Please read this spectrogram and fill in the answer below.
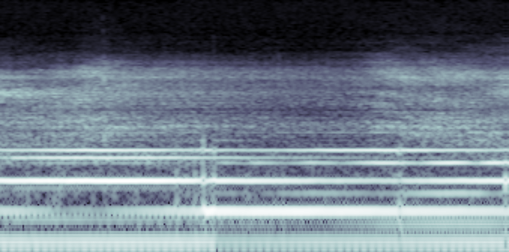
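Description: Ambient tape-loop music on cassette: several steady, sustained drone tones held unchanging, with a dull lo-fi sound that has no top end.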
